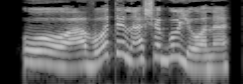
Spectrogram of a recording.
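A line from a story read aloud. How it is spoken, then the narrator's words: Cheerful announcement. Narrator (Russian): весело известила соседка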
